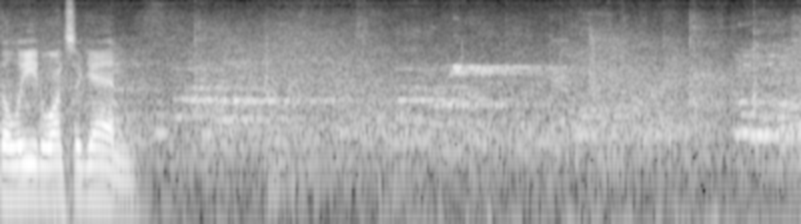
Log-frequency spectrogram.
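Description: Ice skates scrape and glide across the ice.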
